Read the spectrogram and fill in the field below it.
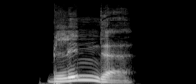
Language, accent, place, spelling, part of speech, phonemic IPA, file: German, Germany, Berlin, blinde, adjective, /ˈblɪndə/, De-blinde.ogg
- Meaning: inflection of blind: 1. strong/mixed nominative/accusative feminine singular 2. strong nominative/accusative plural 3. weak nominative all-gender singular 4. weak accusative feminine/neuter singular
